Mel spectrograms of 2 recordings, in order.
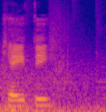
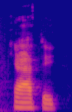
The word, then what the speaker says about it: Cathey: fighter Kevin good night how do you say it Katie all right Kathy see see this is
